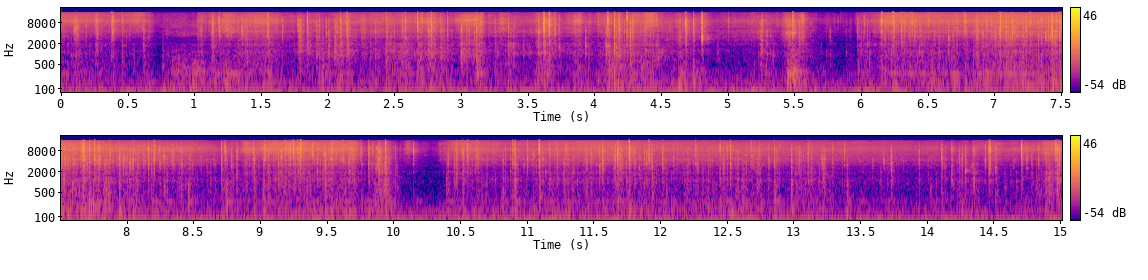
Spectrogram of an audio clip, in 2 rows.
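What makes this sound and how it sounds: Hands press and rub a crinkled sheet of thin packing paper flat on a table. The result is a steady, bright crinkling made of dense crackles, with short lulls near 1, 6 and 10 seconds.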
